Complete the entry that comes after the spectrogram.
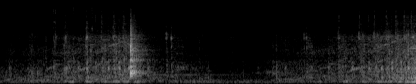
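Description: A sewing machine runs a straight stitch through stretch knit fabric for a Jalie Nico raglan T-shirt, a steady rapid mechanical whir close by that dips briefly and then picks up again.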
